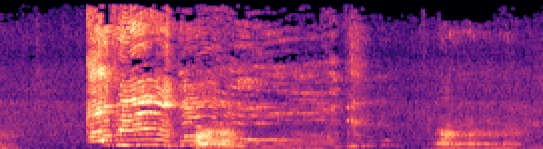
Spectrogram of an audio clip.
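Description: A young Alaskan Malamute howling in drawn-out, wavering 'woo' calls. A high call that bends up and down comes about a second in and runs straight into a lower one, and a short, softer call follows past three seconds.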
